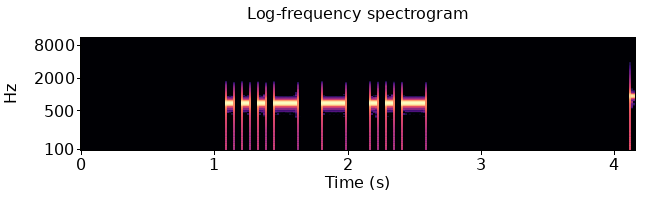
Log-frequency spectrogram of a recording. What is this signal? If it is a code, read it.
Morse code, heard as a keyed tone, about 20 wpm, 700 Hz. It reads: VTU
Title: All Cut Numbers - 3-Digit 20wpm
